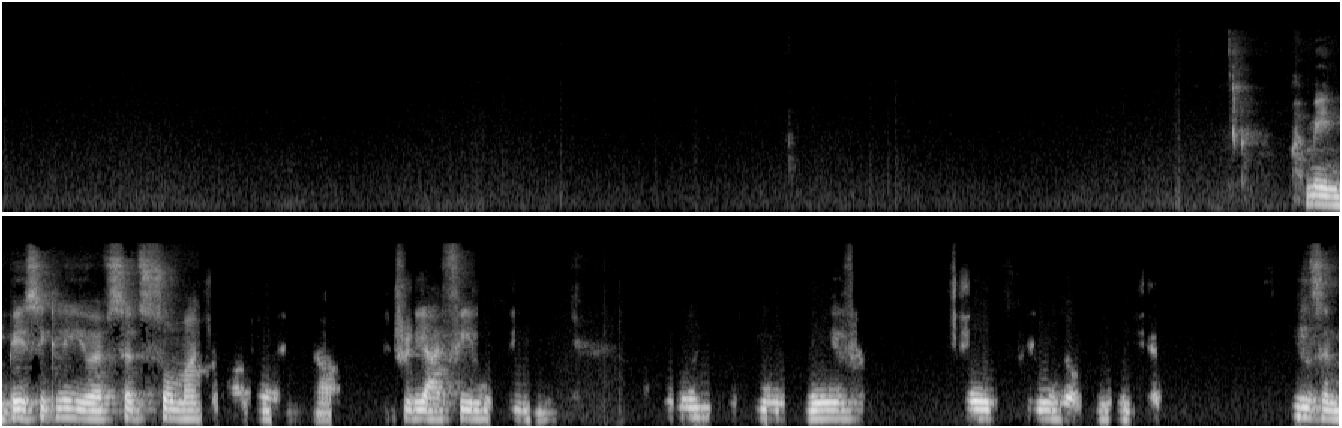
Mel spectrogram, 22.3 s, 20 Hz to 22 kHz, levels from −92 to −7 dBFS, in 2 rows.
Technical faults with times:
12.79-14.49 speech suppressed in double talk
15.12-15.71 speech suppressed in double talk
16.46-18.34 speech suppressed in double talk
19.00-20.86 speech suppressed in double talk
21.29-21.36 background gated by the echo canceller
21.64-21.97 speech suppressed in double talk

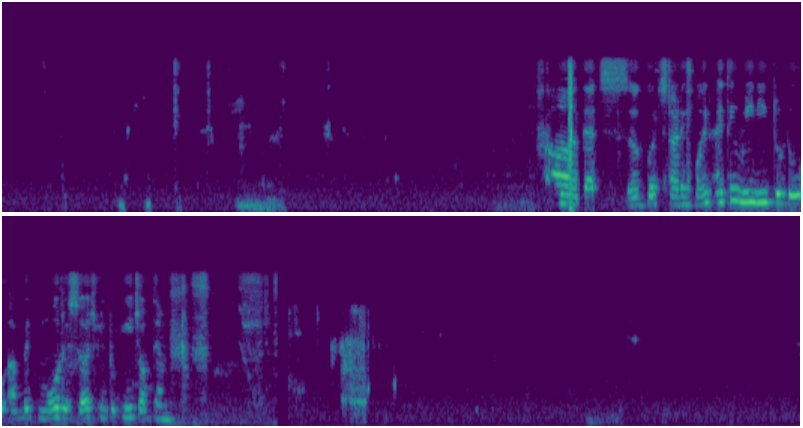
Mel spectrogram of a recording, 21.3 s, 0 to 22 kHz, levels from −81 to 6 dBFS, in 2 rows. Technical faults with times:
7.54-7.58 uninitialised buffer
14.29-14.45 handover gap
14.45-21.30 fallback to narrowband

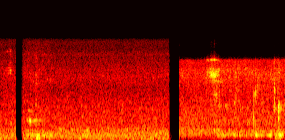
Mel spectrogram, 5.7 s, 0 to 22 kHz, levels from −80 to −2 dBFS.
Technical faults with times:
0.31-0.47 lost AMR speech frames
3.39-5.72 input switched to a poorer device

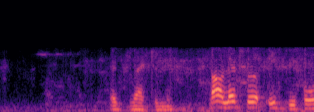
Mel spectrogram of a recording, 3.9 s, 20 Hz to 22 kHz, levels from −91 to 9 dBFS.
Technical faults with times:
0.00-3.93 G.723.1 codec
2.39-2.47 VoIP packet loss concealed by the speech codec

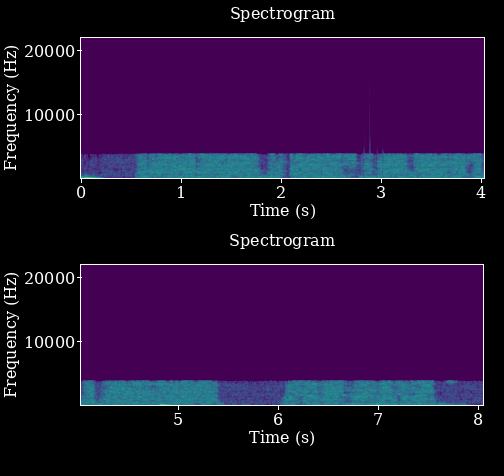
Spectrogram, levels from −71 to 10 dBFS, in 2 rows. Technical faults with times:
0.00-8.06 iLBC codec
2.00-2.10 lost iLBC frames
2.77-3.03 processor overload crackle

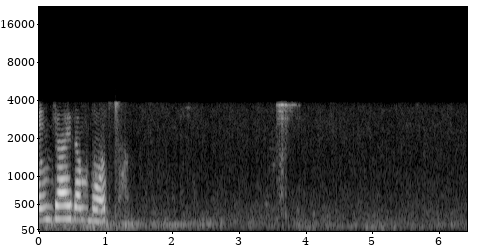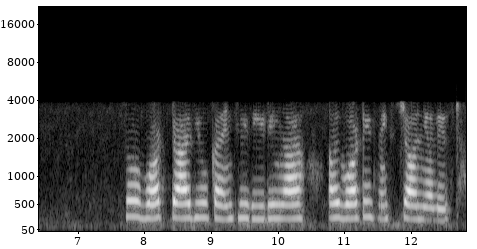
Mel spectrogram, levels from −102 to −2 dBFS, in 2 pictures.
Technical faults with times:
0.00-12.83 G.729 codec
11.47-11.58 VoIP packet loss concealed by the speech codec

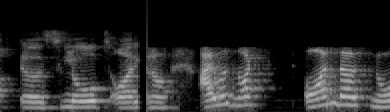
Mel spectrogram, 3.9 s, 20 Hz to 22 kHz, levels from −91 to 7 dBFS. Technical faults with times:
1.38-1.48 handover gap
1.48-3.91 fallback to narrowband

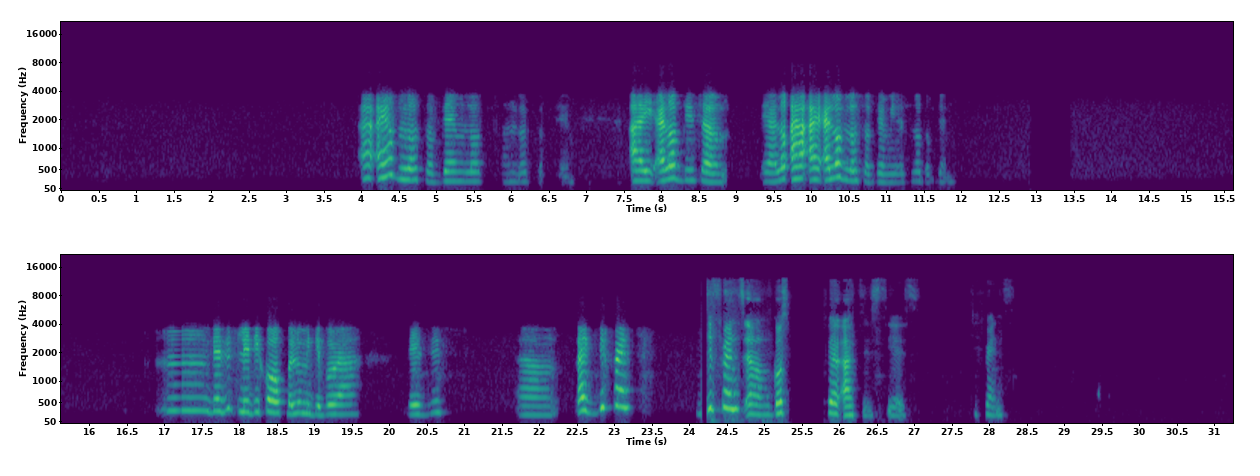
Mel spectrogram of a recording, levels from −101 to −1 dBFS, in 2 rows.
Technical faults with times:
0.00-24.25 input switched to a poorer device
12.91-13.48 call audio freeze
15.56-17.14 jitter buffer speed-up
17.14-17.25 short stall from a late packet
25.33-25.82 call audio freeze
27.93-31.26 jitter buffer speed-up

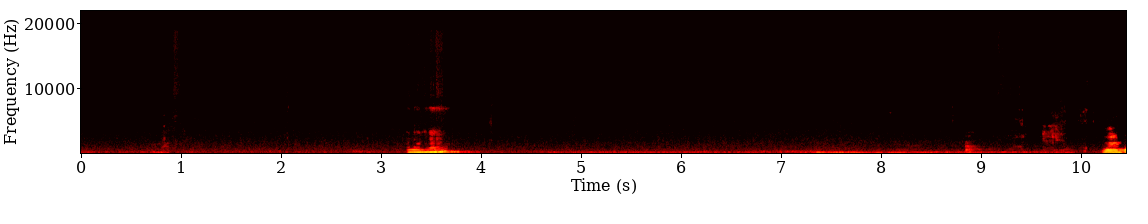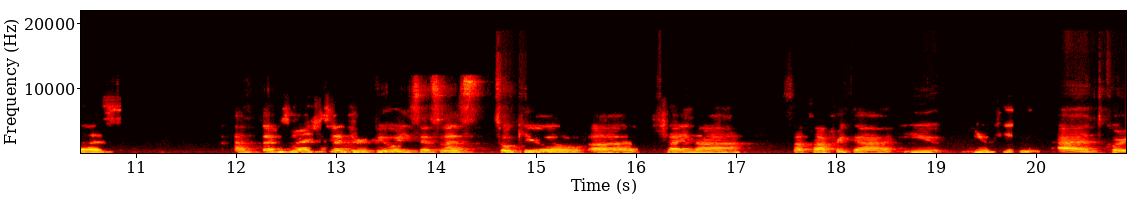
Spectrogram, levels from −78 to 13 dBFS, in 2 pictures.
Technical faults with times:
3.42-3.57 other side's voice leaking through
9.61-10.87 speech suppressed in double talk
11.85-11.90 speech suppressed in double talk
12.51-13.77 speech suppressed in double talk
14.94-18.02 speech suppressed in double talk
19.47-20.09 speech suppressed in double talk

